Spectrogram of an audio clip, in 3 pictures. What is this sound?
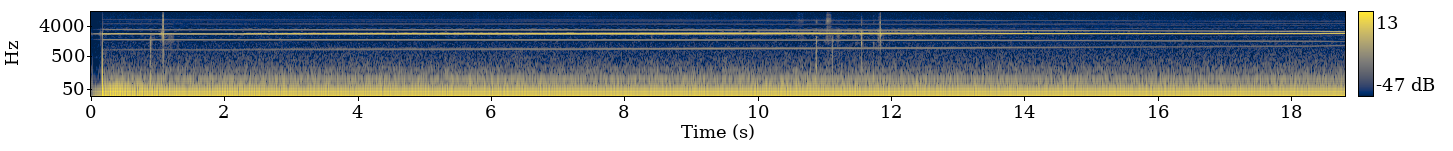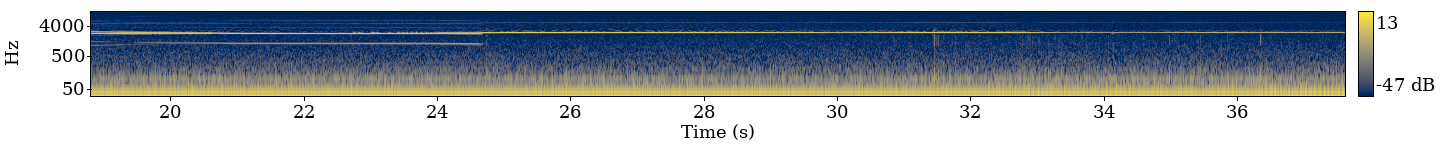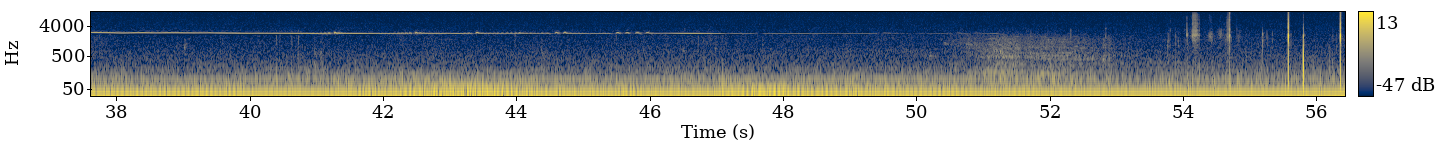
After the boiling, our coffee maker did that sound.
coffee, maker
